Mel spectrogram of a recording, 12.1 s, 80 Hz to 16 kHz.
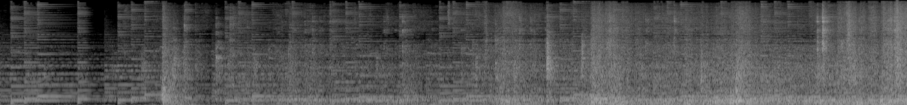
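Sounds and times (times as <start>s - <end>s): steel gate rattling and rumbling: 1.7s - 12.0s
car rolling in: 1.8s - 12.0s.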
